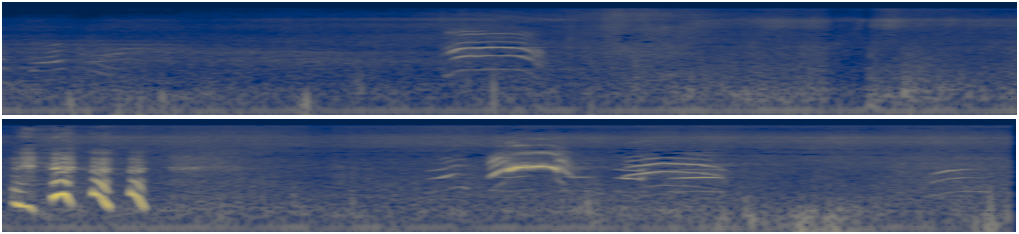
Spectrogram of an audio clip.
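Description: Children's high-pitched shouts and squeals: one short call about two seconds in and two more near the end. A quick four-beat burst of laughter comes about five seconds in.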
